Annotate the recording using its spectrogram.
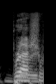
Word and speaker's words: Brzechwa: Oh, how would I pronounce the name Brzechwa? B-R-Z-E-C-H-W-A? – Brzechwa. – Okay, just sneeze a little. – Brzechwa really is what I'm going to say.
